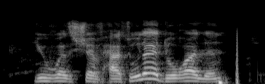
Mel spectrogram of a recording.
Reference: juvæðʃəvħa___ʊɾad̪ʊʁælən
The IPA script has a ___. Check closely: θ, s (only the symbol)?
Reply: θ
